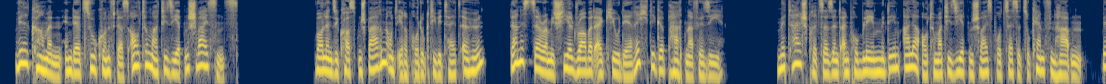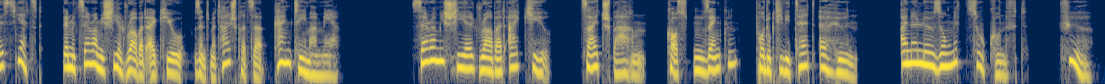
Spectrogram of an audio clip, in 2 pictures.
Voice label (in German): Neutral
